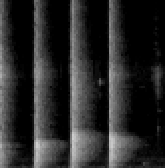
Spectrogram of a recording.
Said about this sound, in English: I said clap, clap. That was enough. Didn't have to actually clap.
